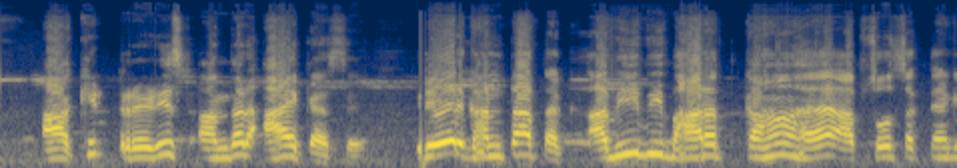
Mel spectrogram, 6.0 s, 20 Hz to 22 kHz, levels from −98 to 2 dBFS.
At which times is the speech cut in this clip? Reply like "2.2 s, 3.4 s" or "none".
2.4 s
